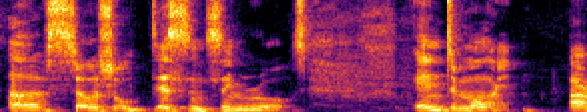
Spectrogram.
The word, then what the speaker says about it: Des Moines: Sorry, I said it wrong because here in Washington we call it Des Moines. How do you say it in Iowa? Des Moines. Oh. Yeah, no, it's definitely just Des Moines. Because you have to add the S.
